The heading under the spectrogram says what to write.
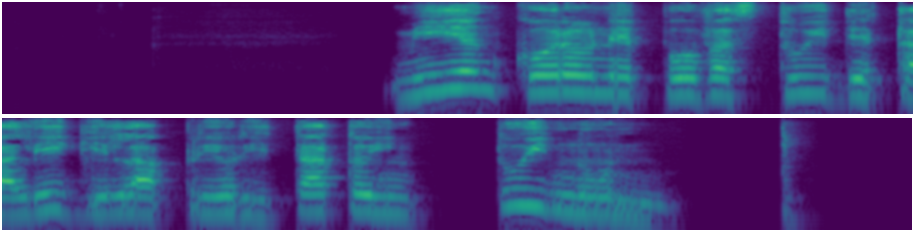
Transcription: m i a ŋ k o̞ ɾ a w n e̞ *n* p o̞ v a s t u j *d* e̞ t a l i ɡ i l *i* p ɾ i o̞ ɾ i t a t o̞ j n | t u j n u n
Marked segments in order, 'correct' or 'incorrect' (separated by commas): incorrect, correct, incorrect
